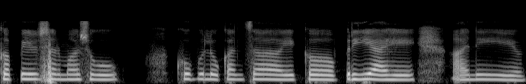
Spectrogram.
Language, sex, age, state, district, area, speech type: Marathi, female, 18-30, Maharashtra, Nagpur, urban, spontaneous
